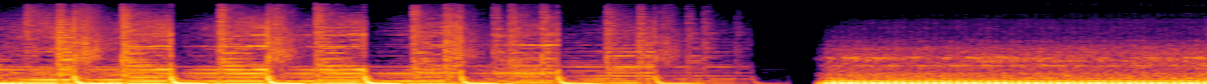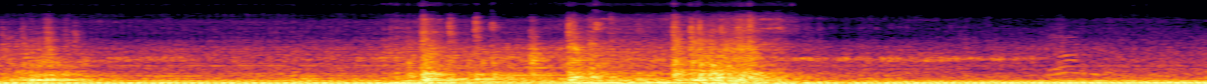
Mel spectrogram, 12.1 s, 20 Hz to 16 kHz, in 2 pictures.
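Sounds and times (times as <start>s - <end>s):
large engine running: 4.1s - 12.0s.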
